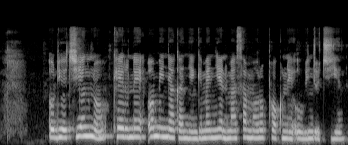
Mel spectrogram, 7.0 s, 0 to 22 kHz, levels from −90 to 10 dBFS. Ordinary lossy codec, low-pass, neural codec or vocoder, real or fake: none; 9.9 kHz; vocoder, 22.05 kHz, 80 mel bands, Vocos; fake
